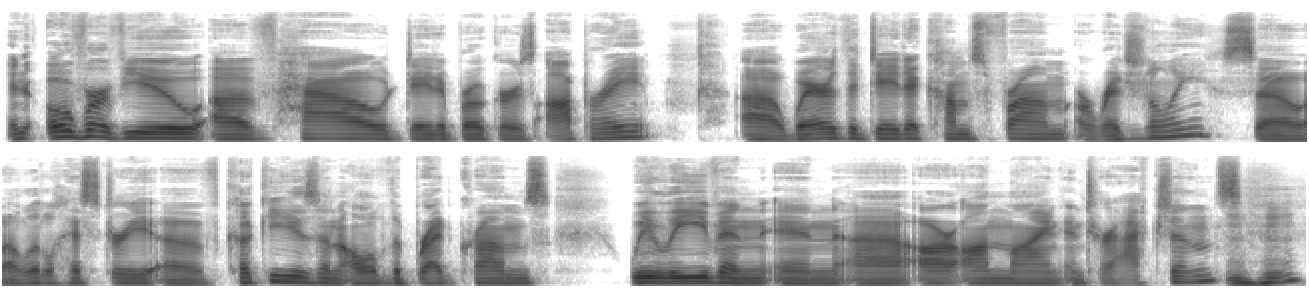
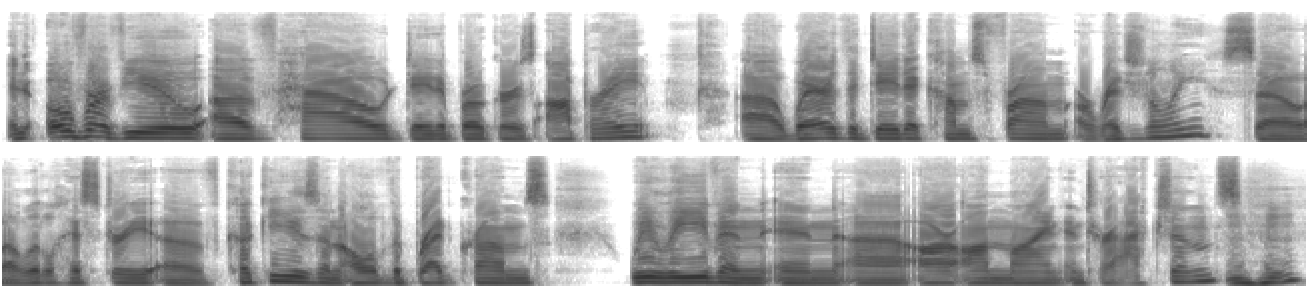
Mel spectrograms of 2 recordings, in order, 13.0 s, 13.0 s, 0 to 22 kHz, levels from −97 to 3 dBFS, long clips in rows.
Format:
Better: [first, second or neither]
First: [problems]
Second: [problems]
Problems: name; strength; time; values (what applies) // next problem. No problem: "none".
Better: first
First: none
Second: distortion; slight; 5% of the sound clipped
